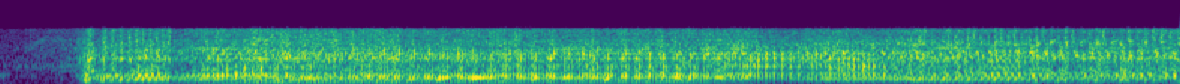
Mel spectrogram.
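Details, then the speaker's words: Chrysler outboard in a test barrel with test prop, in forward gear, after new condensers, cleaned and adjusted points, new water pump, rebuilt carburetor and fuel pump: starts first pull, steady even buzz, ignition misfire gone. "so anyway we'll say it the M fire is gone"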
